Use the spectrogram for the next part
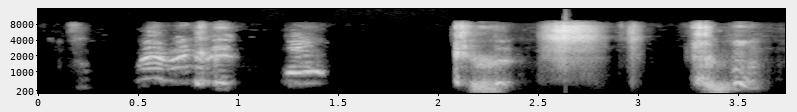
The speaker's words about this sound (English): Oh, girl. Cough it out, honey.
